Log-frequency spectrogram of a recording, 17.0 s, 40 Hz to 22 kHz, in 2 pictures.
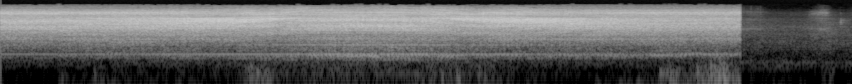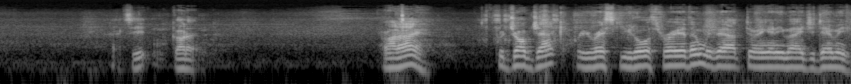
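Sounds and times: cordless drill boring into metal: 0.0 - 7.4.

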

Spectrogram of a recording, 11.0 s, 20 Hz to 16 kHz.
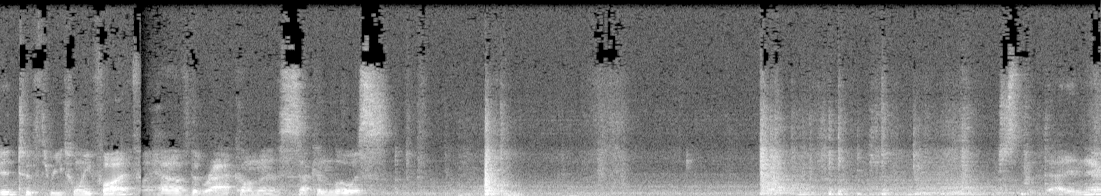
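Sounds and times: pan knocking against metal: 7.6 - 10.5
pan scraping on oven rack: 7.6 - 11.0.

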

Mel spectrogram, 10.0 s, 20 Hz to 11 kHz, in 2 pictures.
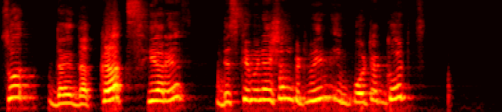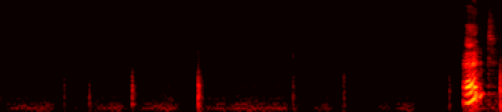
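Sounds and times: stylus tapping touchscreen: 4.1 - 10.0.

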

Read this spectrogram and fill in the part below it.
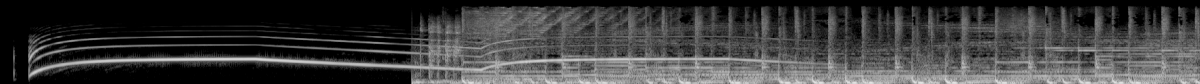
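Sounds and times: emergency vehicle siren wailing: 0.2 - 12.0.

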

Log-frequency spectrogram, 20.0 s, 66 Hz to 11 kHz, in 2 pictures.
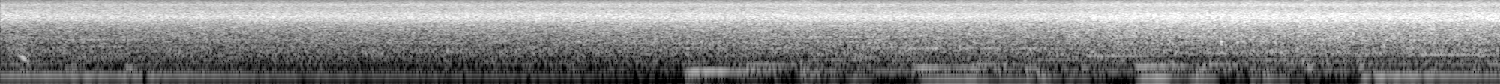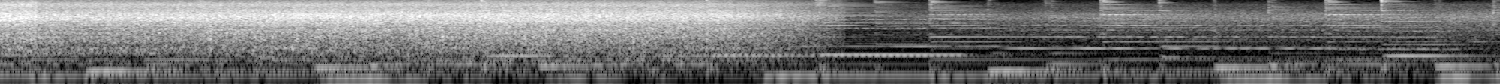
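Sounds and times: mountain stream over rocks: 0.0 - 15.6
background music with bass: 4.6 - 20.0.

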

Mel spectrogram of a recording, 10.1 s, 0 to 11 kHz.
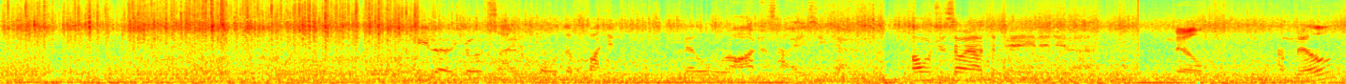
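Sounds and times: rain ticking on car: 0.0 - 10.0
road rumble and tyre noise: 0.0 - 10.0.

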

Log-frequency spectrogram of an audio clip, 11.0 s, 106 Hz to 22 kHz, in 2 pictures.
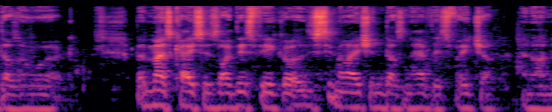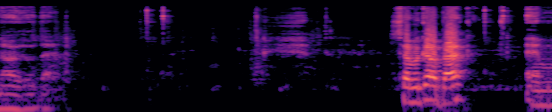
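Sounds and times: faint computer mouse clicks: 7.0 - 8.3.

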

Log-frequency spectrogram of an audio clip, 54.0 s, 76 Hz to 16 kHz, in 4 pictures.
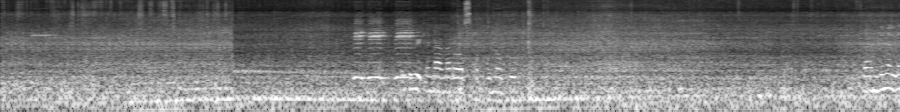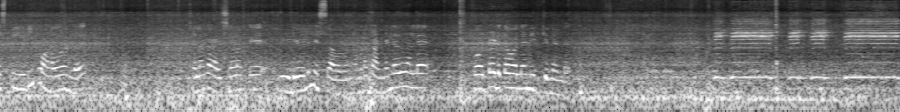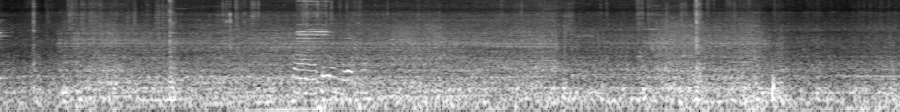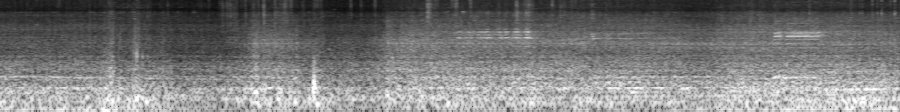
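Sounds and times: vehicle engine and road noise: 0.0 - 54.0
car horn honks: 5.3 - 6.3, 24.2 - 27.1, 47.4 - 48.6, 52.1 - 53.0.

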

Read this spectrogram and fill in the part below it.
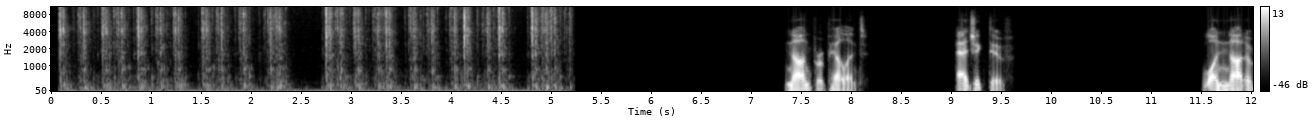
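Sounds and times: typewriter typing: 0.1 - 5.2.

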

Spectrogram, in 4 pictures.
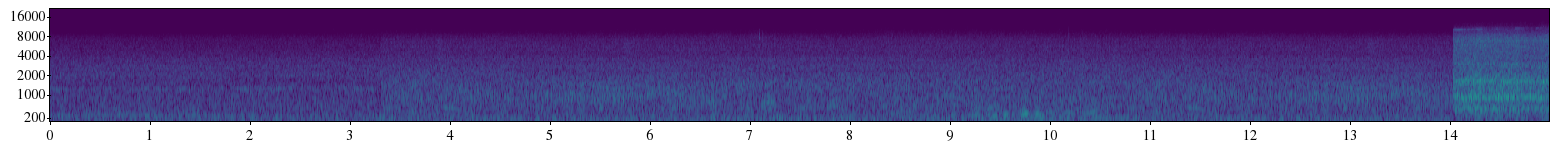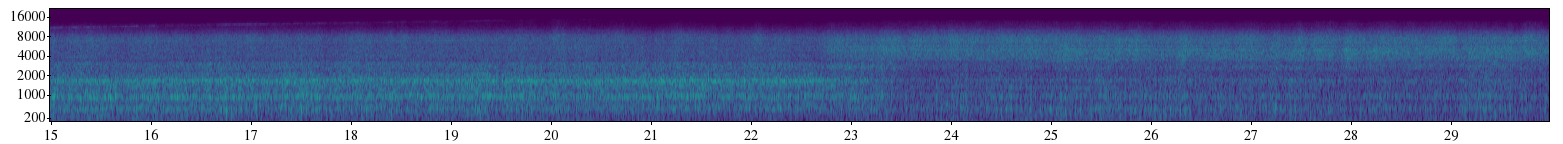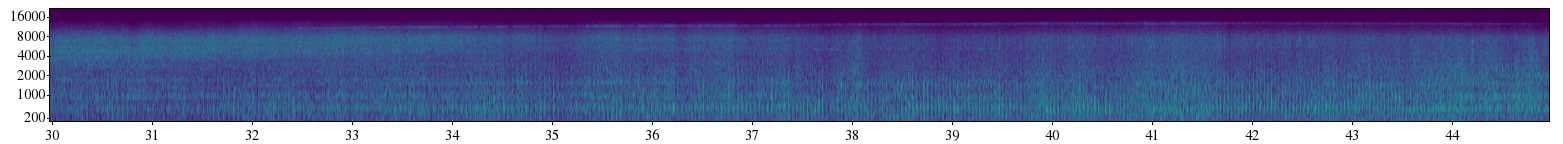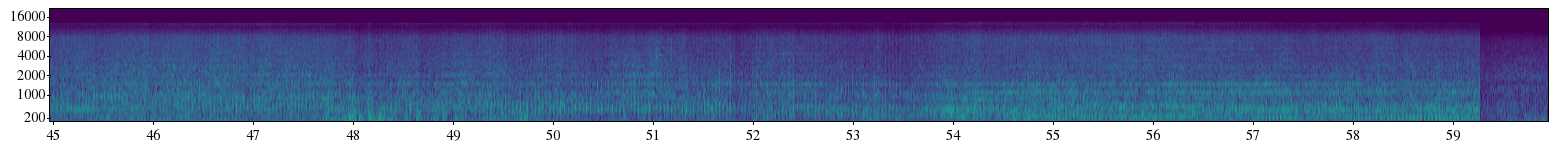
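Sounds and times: high turbine whine: 0.0 - 59.9
helicopter rotor turning: 14.0 - 59.3.

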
